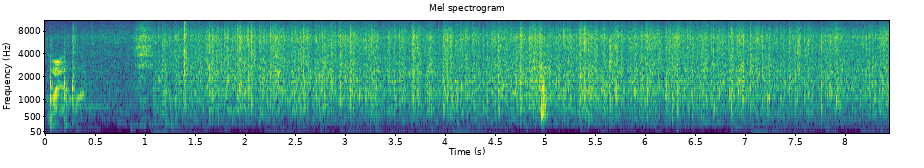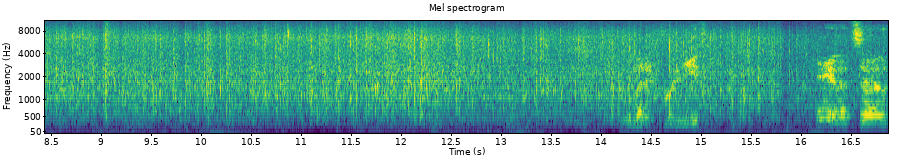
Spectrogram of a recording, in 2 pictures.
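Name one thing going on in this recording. Rain patters steadily on a boat's canopy.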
